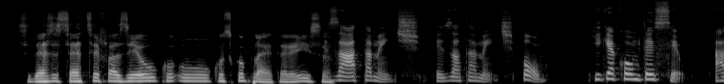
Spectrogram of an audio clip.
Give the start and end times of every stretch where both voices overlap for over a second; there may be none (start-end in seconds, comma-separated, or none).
none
